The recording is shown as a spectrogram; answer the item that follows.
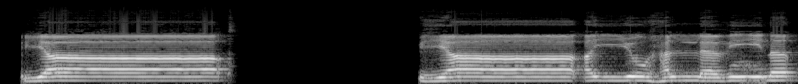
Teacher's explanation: تو اس کو تھوڑا سا کھینچیں گے، یا ایھا الذین، ہل، ہا کو لام کے ساتھ ملائیں گے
